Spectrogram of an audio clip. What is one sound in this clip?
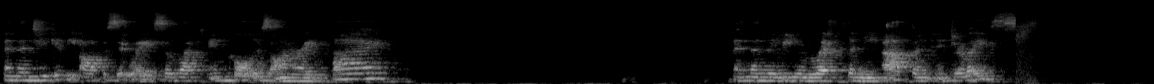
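A woman speaks calmly and clearly, as if giving instructions, close to a microphone.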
